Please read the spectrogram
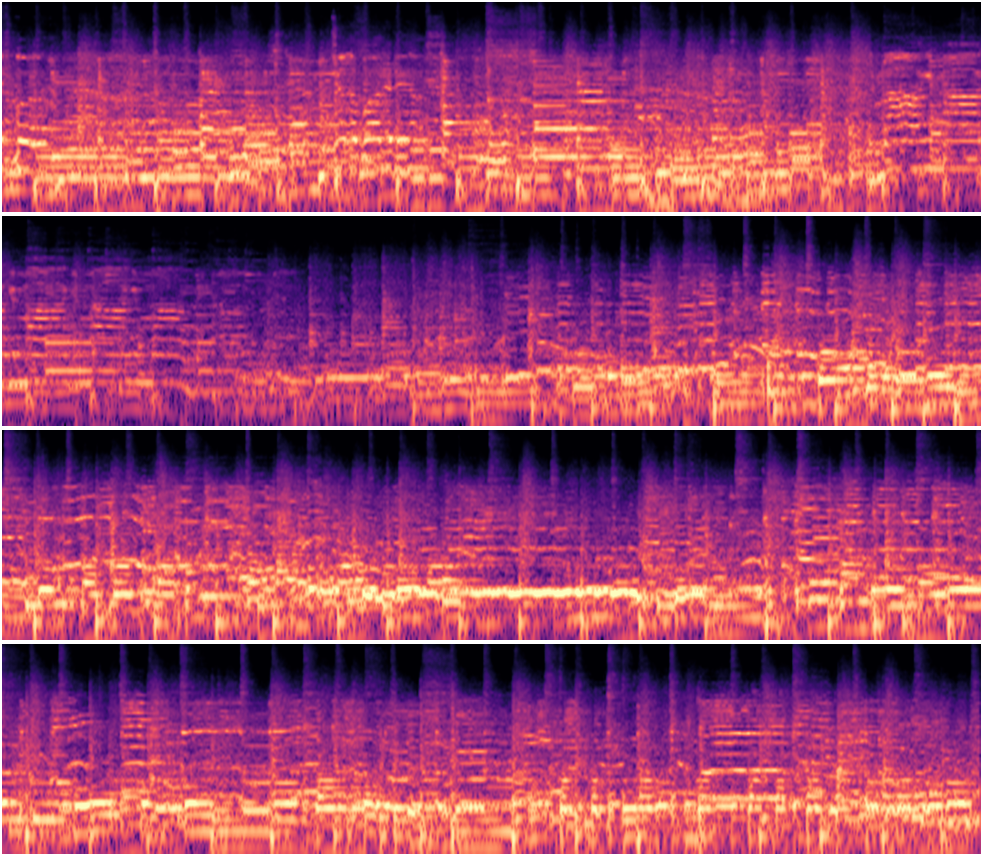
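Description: Live band playing an instrumental stretch: semi-hollow electric guitar, electric bass and drum kit. The music drops quieter about ten seconds in, then builds back up.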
